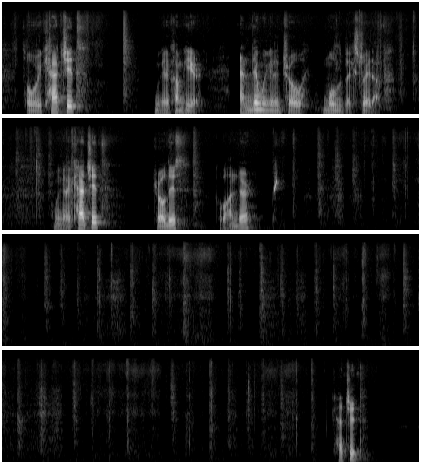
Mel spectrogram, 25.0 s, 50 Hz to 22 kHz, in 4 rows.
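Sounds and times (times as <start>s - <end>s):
juggling balls tapping hands: 1.1s - 2.1s, 4.9s - 8.0s, 9.0s - 9.4s, 10.3s - 24.2s.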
